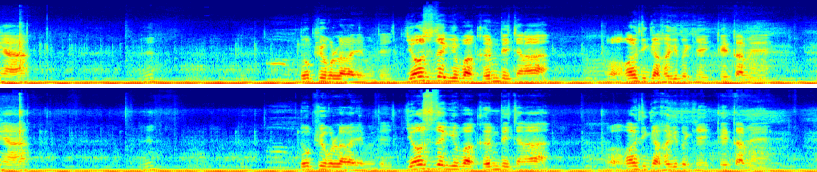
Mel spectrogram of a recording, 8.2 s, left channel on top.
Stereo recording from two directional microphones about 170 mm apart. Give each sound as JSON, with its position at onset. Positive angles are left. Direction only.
{"t": 3.0, "sound": "a man's voice", "side_deg": -40}
{"t": 6.1, "sound": "a man's voice", "side_deg": -15}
